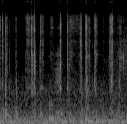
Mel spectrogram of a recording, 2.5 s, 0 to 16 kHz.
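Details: Audi A6 C8 while driving: sharp irregular dry creaks and crisp high squeaks from the upper front dashboard trim rubbing.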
